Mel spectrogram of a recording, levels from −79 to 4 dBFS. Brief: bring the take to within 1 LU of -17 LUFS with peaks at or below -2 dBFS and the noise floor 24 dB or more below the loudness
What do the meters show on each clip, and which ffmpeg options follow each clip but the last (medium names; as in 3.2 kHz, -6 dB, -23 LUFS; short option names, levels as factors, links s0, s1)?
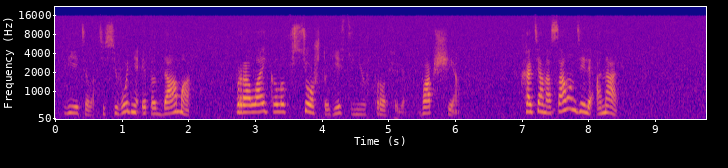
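noise floor -38 dBFS; noise floor target -47 dBFS; loudness -22.5 LUFS; peak level -2.5 dBFS; loudness target -17.0 LUFS
-> -af "afftdn=nr=9:nf=-38"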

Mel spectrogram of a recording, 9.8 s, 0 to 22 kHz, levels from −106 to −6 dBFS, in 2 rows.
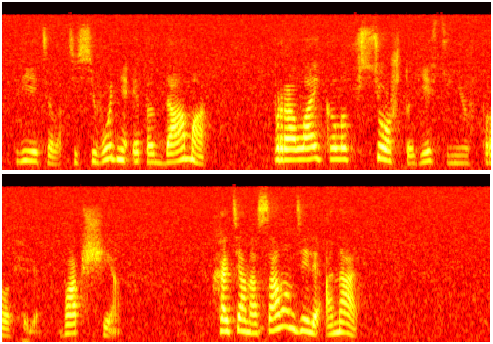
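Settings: noise floor -45 dBFS; noise floor target -47 dBFS
-> -af "afftdn=nr=6:nf=-45"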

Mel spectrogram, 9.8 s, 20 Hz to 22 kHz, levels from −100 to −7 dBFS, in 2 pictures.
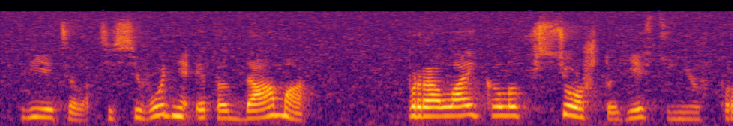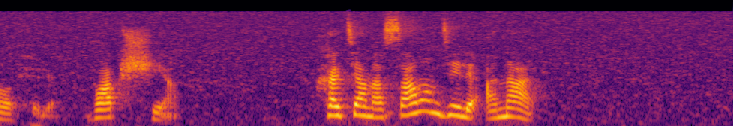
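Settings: noise floor -49 dBFS; loudness -22.5 LUFS; peak level -2.5 dBFS; loudness target -17.0 LUFS
-> -af "volume=1.88,alimiter=limit=0.794:level=0:latency=1"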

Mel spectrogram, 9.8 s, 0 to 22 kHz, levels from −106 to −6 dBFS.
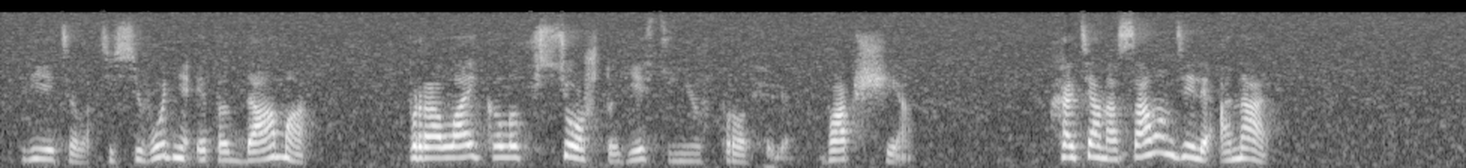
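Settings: loudness -17.5 LUFS; peak level -2.0 dBFS; noise floor -44 dBFS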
